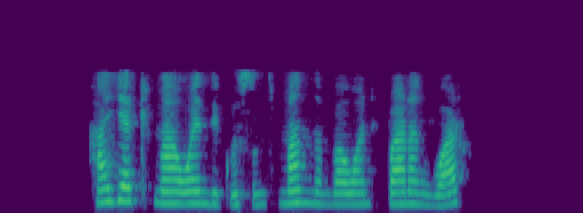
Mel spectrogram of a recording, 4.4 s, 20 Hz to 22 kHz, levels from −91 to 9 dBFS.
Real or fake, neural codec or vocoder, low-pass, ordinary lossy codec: real; none; 5.4 kHz; MP3, 48 kbps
